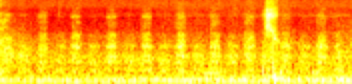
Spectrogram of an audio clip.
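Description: A thirsty dog pants in quick, steady rhythmic breaths close by, soft and continuous, with a brief sharp clink near the end.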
